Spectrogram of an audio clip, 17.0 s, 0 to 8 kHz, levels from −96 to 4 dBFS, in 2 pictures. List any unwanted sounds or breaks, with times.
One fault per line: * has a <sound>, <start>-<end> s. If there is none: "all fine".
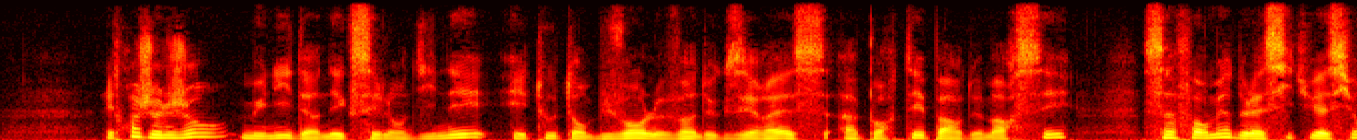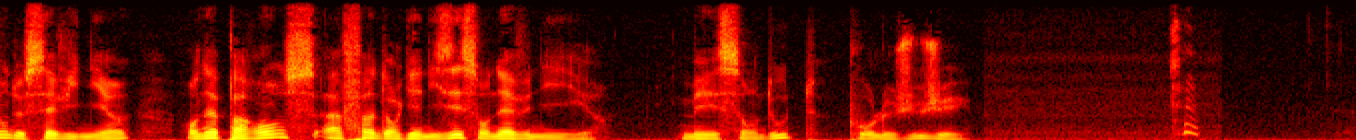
* has a sneeze, 15.8-16.0 s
